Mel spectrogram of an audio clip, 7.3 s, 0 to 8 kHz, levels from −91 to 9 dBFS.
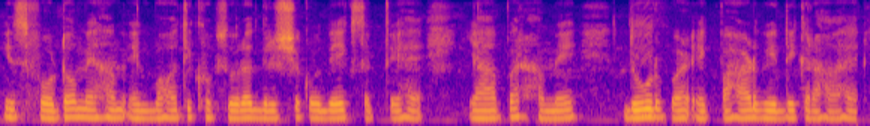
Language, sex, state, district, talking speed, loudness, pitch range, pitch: Hindi, male, Arunachal Pradesh, Lower Dibang Valley, 200 wpm, -19 LUFS, 130-140 Hz, 135 Hz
